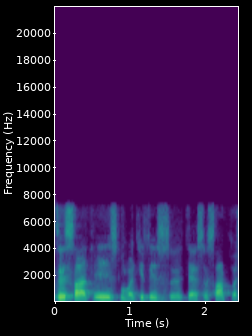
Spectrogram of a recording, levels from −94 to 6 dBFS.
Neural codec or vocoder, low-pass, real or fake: codec, 32 kHz, 1.9 kbps, SNAC; 7.2 kHz; fake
